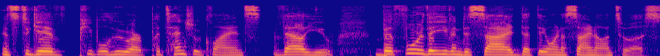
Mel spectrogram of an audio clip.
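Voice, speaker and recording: The background is quiet. Speech proceeds at a moderate pace. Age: 20s. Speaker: marketing writer. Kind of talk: casual chat. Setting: studio.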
